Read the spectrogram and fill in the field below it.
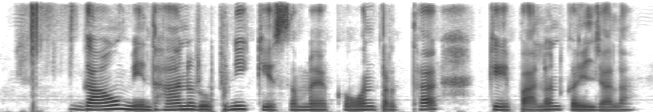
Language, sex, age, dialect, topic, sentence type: Bhojpuri, female, 25-30, Northern, agriculture, question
